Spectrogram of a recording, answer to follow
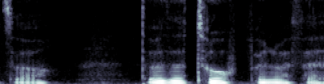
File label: "twp", Welsh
